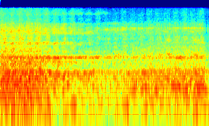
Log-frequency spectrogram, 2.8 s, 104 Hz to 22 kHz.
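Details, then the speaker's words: 1966 GMC bus chassis RV with Perkins diesel, parked 30 years, first crank with unknown fuel condition: brief even whirring crank turning over smoothly with no dragging or uneven beats; healthy cranking. "well that's good news right off the bat that thing sounded smooth guys what do you think that's awesome"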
